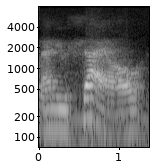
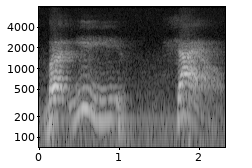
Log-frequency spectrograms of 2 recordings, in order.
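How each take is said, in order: First: Slowed down, landing heavily on "shall"; slow stress on shall. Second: "shall" leaned on and drawn out, falling; stress on shall. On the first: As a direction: linger on "shall" with a slight rise to make it a promise. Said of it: "there's another positive statement". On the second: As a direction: press down hard on "shall" as a firm promise. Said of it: "I put the emphasis on that one word". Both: Shown as a demonstration.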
